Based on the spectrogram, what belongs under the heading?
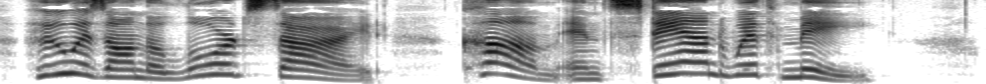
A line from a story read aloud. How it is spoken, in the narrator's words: Moses stood before the people and called out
